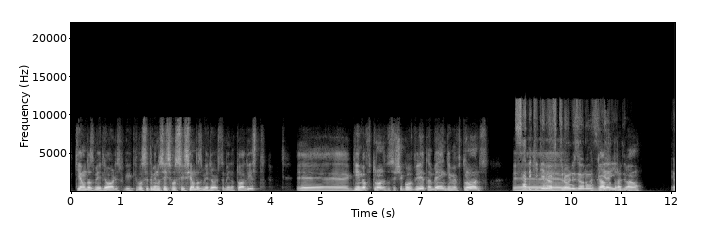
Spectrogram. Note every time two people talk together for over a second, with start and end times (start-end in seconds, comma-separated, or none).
8.9-11.2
